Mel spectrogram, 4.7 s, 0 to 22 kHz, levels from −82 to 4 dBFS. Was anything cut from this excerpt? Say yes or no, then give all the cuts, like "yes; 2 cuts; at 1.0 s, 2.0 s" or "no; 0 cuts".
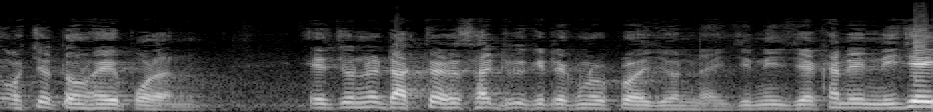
no; 0 cuts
